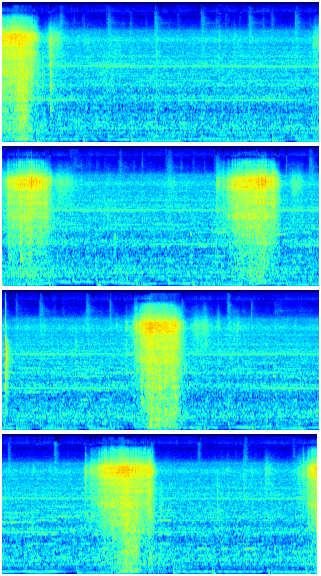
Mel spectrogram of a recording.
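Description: Electric sewing machine stitching fabric along a kurta neckline, running in five short whirring bursts spaced several seconds apart, with quiet handling between runs and no talking.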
